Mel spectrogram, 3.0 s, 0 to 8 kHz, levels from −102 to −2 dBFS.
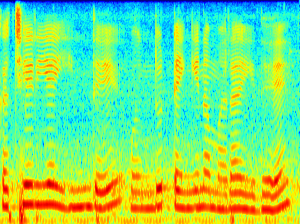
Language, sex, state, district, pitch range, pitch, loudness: Kannada, female, Karnataka, Bangalore, 215-245 Hz, 230 Hz, -14 LUFS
